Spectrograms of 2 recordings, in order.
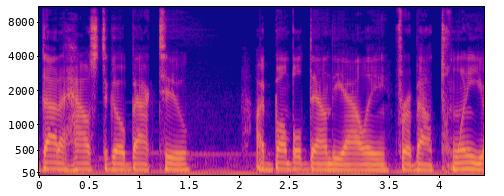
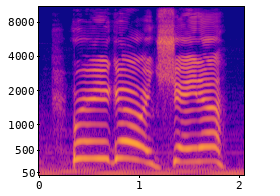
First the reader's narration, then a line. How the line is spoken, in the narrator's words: I bellowed through my hands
